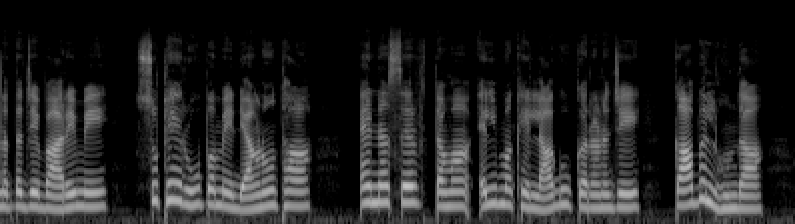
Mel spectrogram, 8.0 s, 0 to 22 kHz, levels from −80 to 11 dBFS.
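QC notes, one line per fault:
No fault stood out on listening to this speech recording.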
